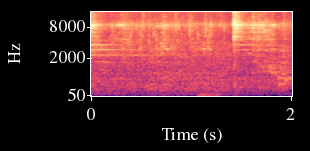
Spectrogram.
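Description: Metal spatula scraping against a stainless-steel kadai as grains are stir-fried over a gas flame, with a steady sizzle underneath. There are two sharp scrapes, one at the start and one about one and a half seconds in.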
